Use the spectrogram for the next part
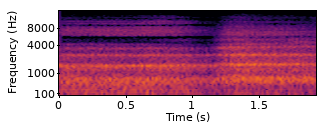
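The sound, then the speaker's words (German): Slow, heavy breathing from a corner of a dark, cool cellar: a long breathy exhale, a brief pause, then another drawn-out breath, with no talking. “Da vernahm sie aus einer Ecke ein langsames Atmen.”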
